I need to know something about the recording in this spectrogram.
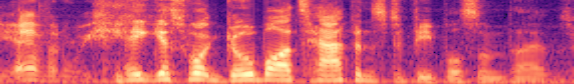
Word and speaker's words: Gobots: Uh, also there like there was a French Gobot sequel that was just Revenge of Kronos, but they called it La Rav Gobo because that's how you pronounce Gobots in French.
